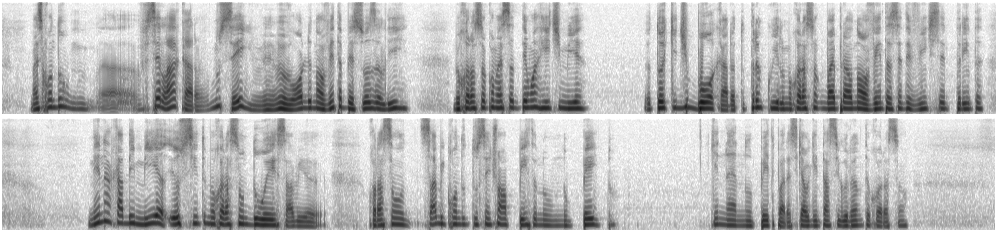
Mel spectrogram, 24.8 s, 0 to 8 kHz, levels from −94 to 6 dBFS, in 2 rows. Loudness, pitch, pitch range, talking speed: -17 LUFS, 155 Hz, 140-170 Hz, 160 wpm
